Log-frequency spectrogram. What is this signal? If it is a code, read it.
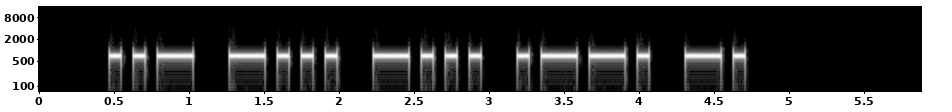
Morse code, heard as a keyed tone, about 15 wpm, 700 Hz. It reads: UBBPN
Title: Code Groups - 5 Letter:Numbers - 15wpm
